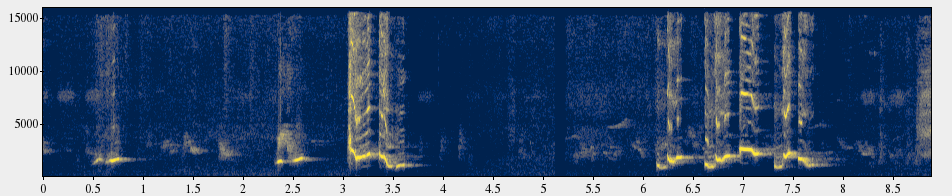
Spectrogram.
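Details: Straw-headed bulbul in long ropelan song: short whistled notes at first, then a loud rush of rolling, liquid warbles, followed by a dense cluster of bright gurgled phrases near the end.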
